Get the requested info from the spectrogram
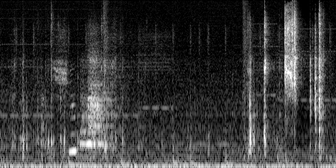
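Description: Cardboard figure box being opened with a small cutter: a few faint clicks, then several short, sharp scratchy cuts through the tape seal near the end, the last the loudest.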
